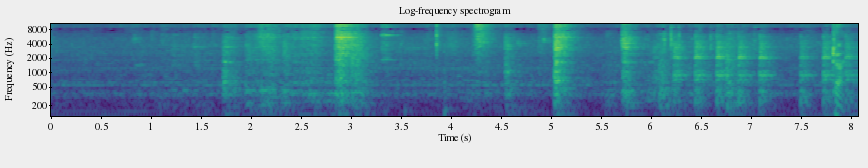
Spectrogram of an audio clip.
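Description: Bolts being threaded by hand into the metal end cover of a starter motor: scattered small metallic clicks and scrapes of fingers and bolt against the housing.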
